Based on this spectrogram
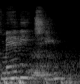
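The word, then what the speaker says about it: Médici: Los Medici o la familia de los Medici, van acento en la E, era una de las familias más importantes de Florencia y tenían muchísimo dinero.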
